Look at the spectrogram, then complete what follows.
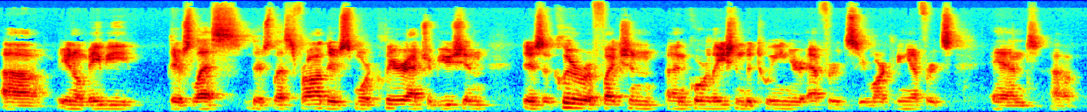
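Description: A man answering interview questions as a podcast guest, explaining things conversationally and haltingly as he pieces thoughts together. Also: medium pitch, flat delivery. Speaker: podcast guest, engineering executive. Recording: roomy, echoing sound.

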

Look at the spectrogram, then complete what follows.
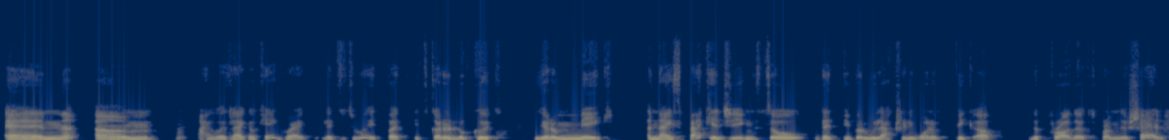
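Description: A woman's voice: mid-range voice, normal speed, dark tone, dry recording. A woman from Belgium with a Belgian accent, a brand founder telling her story as a guest in a podcast interview, chatty with small restarts.

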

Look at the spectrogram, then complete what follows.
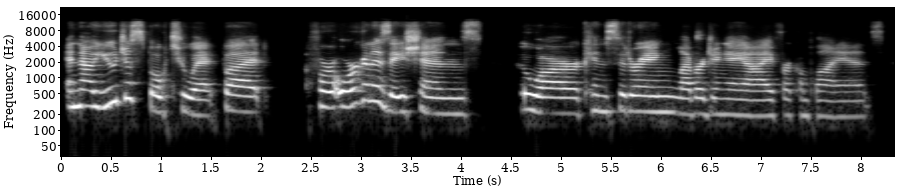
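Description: A woman's voice: medium pitch, a little slow, fairly bright tone. A woman interviewing in a conversational style, affirming and restating points as she leads into questions. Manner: affirming, restates the guest's points before asking.

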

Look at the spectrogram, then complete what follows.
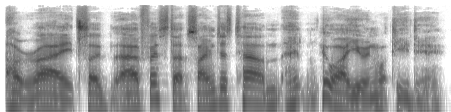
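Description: A man's voice: mid-range voice, expressive, moderate pace, a little mellow, no echo. Man hosting a podcast, very dry sound. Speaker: podcast host. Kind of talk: podcast introduction and interviewing.

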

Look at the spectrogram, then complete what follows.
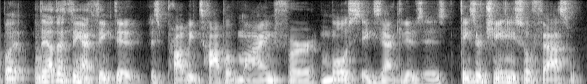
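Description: A man's voice: medium pitch, fairly bright tone. Opinionated man giving interview answers. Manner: opinionated, emphatic, rhetorical questions. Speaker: podcast guest, retail commentator.

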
